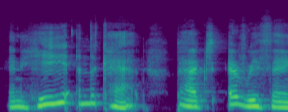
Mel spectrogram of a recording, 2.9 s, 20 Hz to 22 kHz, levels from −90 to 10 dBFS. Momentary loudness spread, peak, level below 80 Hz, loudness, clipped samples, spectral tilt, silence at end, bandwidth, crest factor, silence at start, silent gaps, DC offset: 8 LU; -6 dBFS; -64 dBFS; -22 LUFS; under 0.1%; -7 dB/octave; 0 s; 10 kHz; 14 dB; 0.1 s; none; under 0.1%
